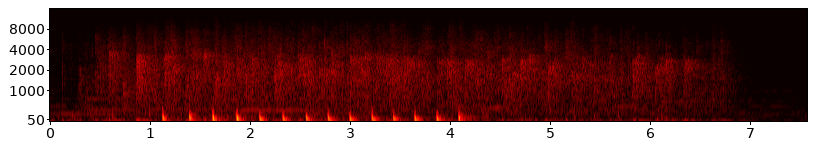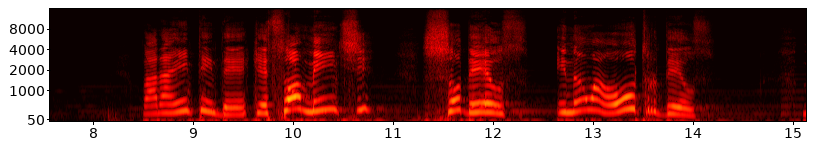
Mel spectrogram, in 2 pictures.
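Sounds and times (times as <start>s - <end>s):
audience applauding: 0.1s - 6.9s
rhythmic claps in unison: 0.1s - 6.9s
speech: 8.5s - 14.1s.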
